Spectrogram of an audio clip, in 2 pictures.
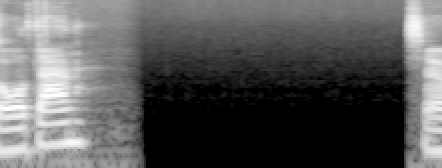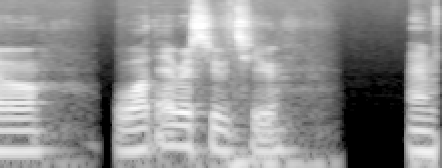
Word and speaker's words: Zoltán: Like Zoltan is the American way, right? That's my normal name, but in Hungarian it's actually pronounced Zoltán.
